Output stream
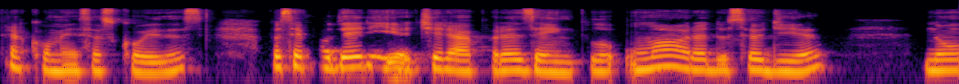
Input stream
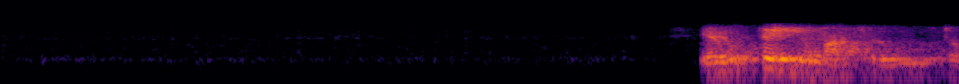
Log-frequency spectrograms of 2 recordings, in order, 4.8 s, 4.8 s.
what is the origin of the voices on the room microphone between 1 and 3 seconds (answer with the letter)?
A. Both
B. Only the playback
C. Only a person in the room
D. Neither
D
